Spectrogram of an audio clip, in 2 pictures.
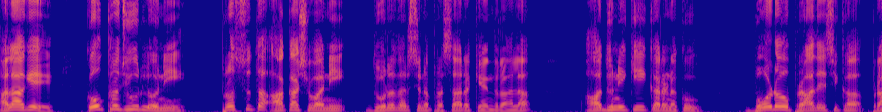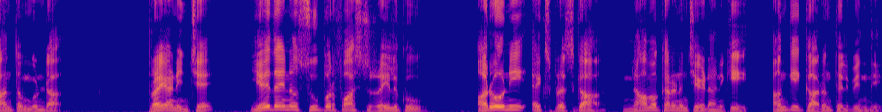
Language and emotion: Telugu, neutral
